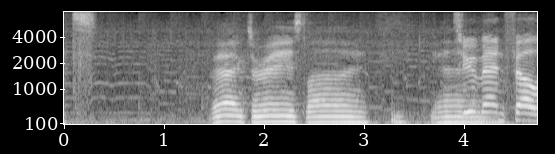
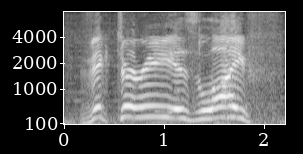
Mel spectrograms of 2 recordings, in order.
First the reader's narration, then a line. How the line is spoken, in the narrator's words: the Jem'Hadar, who charged forward yelling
